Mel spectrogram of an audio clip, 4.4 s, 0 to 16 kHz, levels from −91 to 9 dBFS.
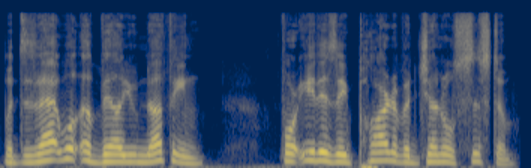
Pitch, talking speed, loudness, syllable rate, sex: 155 Hz, 205 wpm, -17 LUFS, 5.5 syllables/s, male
